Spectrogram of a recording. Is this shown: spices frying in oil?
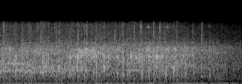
no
